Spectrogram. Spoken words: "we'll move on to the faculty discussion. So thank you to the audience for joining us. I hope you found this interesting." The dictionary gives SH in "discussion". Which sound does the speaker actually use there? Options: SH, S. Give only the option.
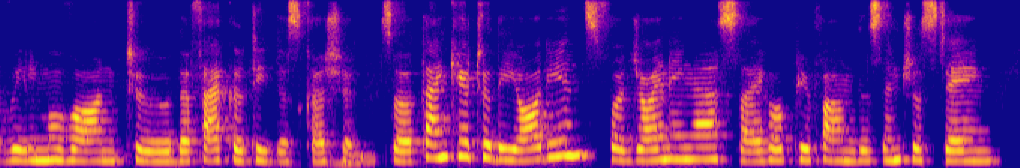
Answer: SH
